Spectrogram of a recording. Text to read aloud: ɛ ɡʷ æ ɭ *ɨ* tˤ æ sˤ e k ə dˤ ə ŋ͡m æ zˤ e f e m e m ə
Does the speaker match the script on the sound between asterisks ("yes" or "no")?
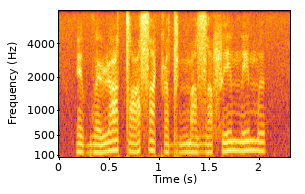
yes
